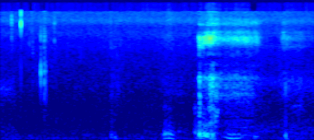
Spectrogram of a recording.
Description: Dog snoring in bed while sleeping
